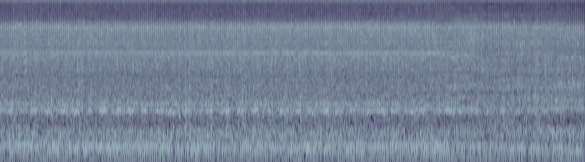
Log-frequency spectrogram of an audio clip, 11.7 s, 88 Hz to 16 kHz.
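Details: Renault Megane Mk1 petrol, hot engine, very rough idle, unevenly stumbling and knocking with steady hiss; fine when cold, power loss, no fault codes, short-term fuel trim -50 to -80%, long-term +25%, compression 14.25-14.75 bar; MAP, lambda, idle valve replaced, new coils no change.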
